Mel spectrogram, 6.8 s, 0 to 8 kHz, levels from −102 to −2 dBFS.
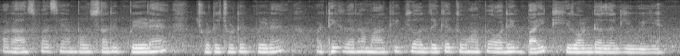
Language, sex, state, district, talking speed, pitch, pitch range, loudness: Hindi, male, Bihar, Katihar, 265 wpm, 160 Hz, 155-170 Hz, -16 LUFS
